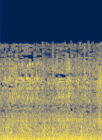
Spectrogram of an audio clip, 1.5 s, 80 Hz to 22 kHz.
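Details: NMAX 155 scooter after replacing a defective cam chain tensioner that caused an unusual engine sound: steady idle pulsing about fourteen times a second, no chain rattle or ticking; now quiet, normal idle.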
